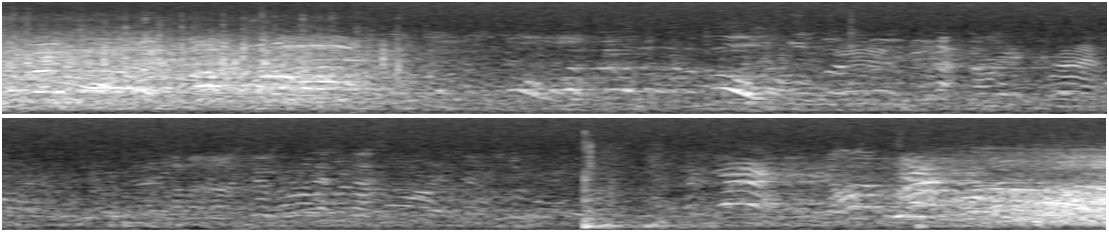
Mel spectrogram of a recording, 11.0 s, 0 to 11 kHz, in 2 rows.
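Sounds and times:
players shouting: 0.0s - 3.9s
stadium crowd: 0.0s - 11.0s
football kick thud: 8.4s - 8.9s.

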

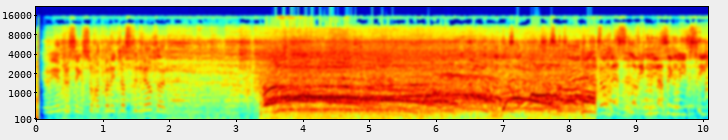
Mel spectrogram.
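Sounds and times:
young men shouting: 3.4s - 8.4s.

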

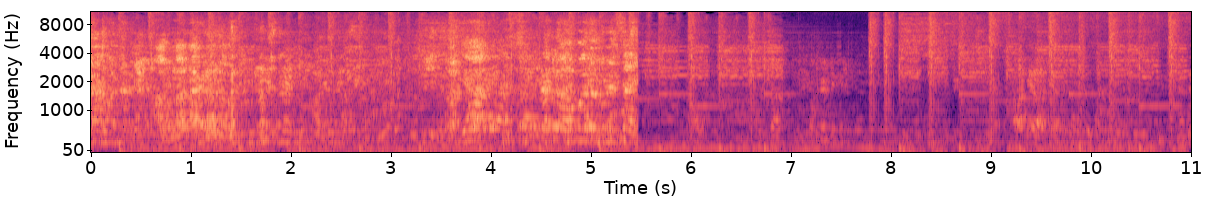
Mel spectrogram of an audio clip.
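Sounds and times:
background music with beat: 0.0s - 11.0s
chatter of voices: 0.0s - 11.0s.

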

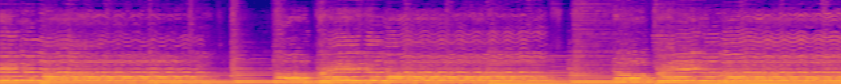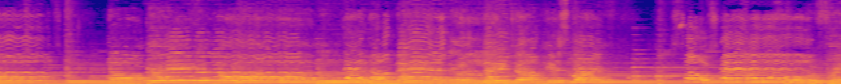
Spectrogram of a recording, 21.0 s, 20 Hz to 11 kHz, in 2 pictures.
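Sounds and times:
group singing gospel: 0.0s - 21.0s.

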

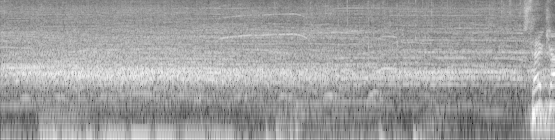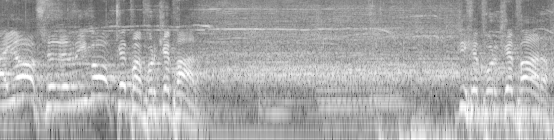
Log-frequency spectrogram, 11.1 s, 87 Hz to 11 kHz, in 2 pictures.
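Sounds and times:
deep bass notes: 0.3s - 4.6s.

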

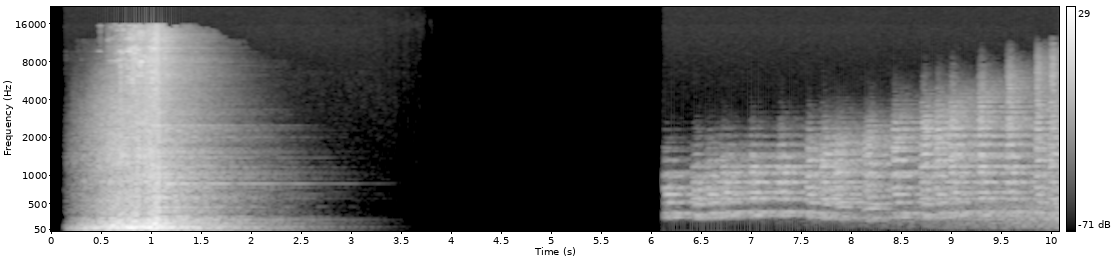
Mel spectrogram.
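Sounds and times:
whoosh with deep rumble: 0.2s - 2.1s.

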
